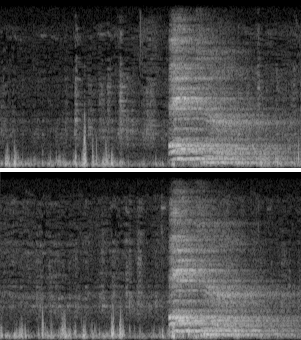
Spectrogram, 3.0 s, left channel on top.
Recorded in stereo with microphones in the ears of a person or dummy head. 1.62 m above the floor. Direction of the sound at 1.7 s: 5° left (ahead or behind).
